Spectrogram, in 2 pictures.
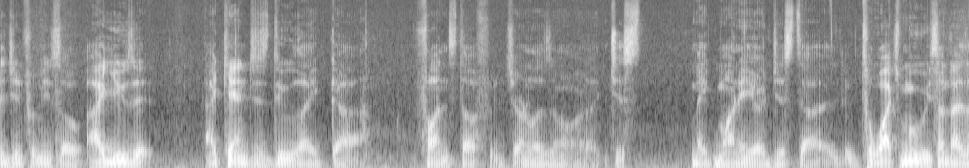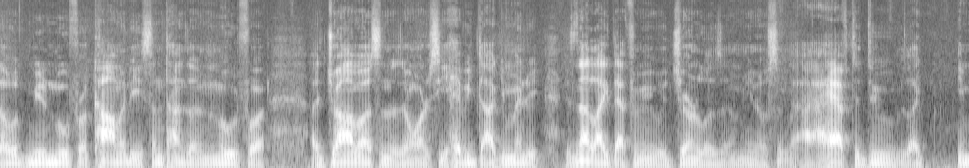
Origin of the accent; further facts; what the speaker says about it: New York City, New York, United States; I lived in Howard Beach, Queens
